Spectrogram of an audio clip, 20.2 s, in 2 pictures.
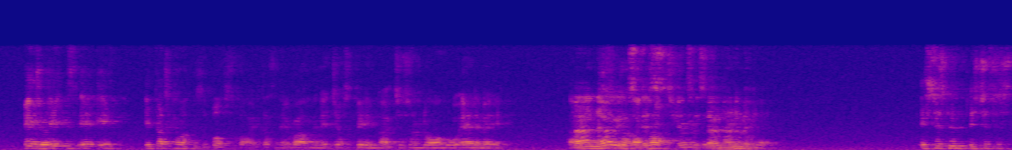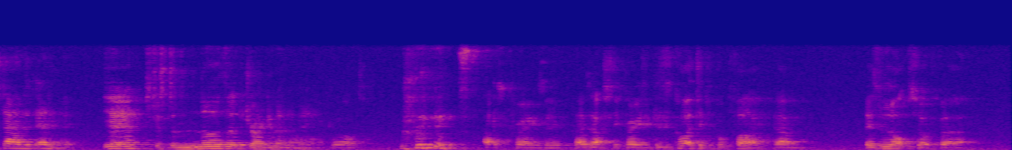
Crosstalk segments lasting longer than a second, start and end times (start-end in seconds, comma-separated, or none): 5.8-7.6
